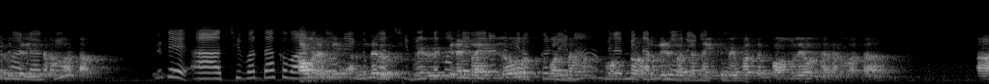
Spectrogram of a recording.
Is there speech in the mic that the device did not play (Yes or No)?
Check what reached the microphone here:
Yes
